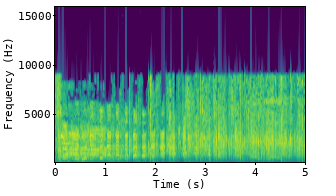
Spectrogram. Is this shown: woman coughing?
no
